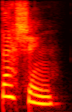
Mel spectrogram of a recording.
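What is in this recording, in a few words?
"dashing", English, British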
